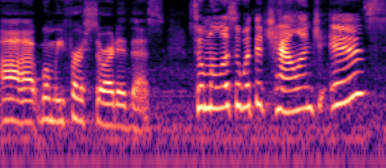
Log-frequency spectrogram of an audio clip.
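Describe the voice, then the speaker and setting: A woman's raised, projected voice with a New York accent, a bright, sharp tone and lively intonation. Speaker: craft instructor. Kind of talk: live stream craft tutorial. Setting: live video stream. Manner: chatty, greeting viewers.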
